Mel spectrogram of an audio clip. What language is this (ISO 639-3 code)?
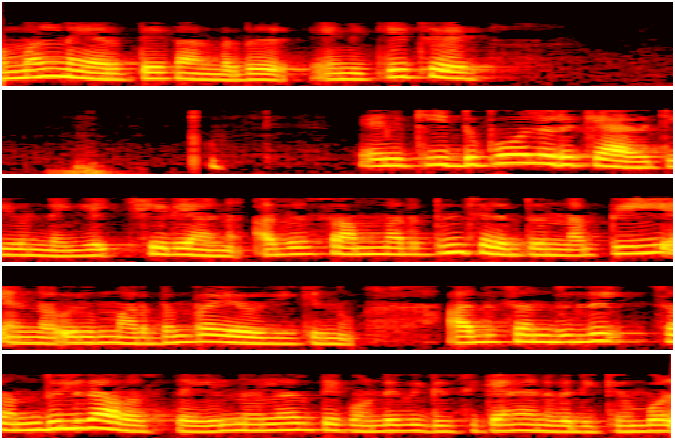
mal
